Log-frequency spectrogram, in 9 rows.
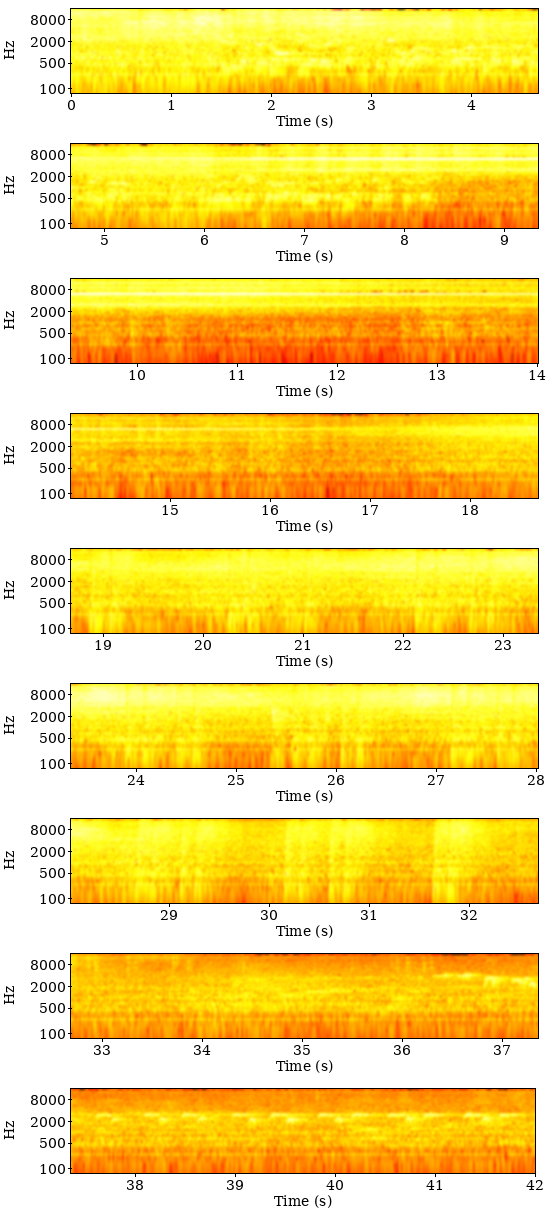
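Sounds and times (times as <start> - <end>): high train whine: 0.0 - 42.0
train wheels clacking over rail joints: 20.2 - 21.3, 22.0 - 31.0, 31.6 - 32.6.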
